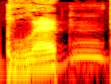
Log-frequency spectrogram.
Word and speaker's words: Bleddyn: there was one from, I think it's pronounced Bledden Davies, B-L-E-D-D-Y-N, from the UK.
